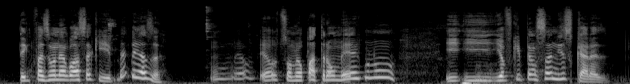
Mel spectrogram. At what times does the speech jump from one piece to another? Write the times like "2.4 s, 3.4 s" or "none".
none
